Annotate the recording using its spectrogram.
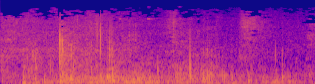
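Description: Crinkling and scattered sharp taps from a clear plastic zippered bag being handled, with footsteps on a hard tiled floor.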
